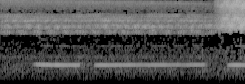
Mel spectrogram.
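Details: A black (bear) cicada on Amami Ōshima, caught by a golden-web spider, gives a dense, high hissing buzz throughout, surging into a harsher rasp at the end, over a thin steady mid-pitched whine with brief pauses.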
